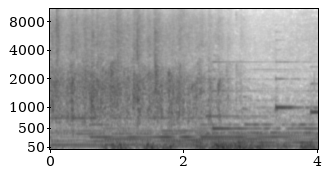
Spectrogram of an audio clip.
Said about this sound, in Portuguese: Vamos aplaudir a Ele, vamos ficar em pé, vamos embora.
